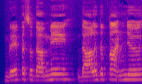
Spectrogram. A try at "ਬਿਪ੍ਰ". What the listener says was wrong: ਬ੍ਰਿਪ ਨਹੀਂ ਕਹਿਣਾ ਬਿਪਰ ਉਚਾਰਨ ਕਰਨਾ ਪਪੇ ਦੇ ਹੇਠਾਂ ਲਾਰ ਰਾਰਾ ਬਬੇ ਦੇ ਹੇਠਾਂ ਨਹੀਂ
